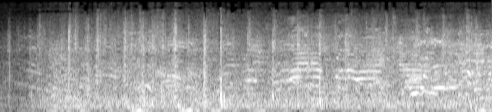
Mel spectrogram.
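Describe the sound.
A runner's footsteps pound around a sunny track in a quick, uneven patter of soft thuds over a steady, noisy background.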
